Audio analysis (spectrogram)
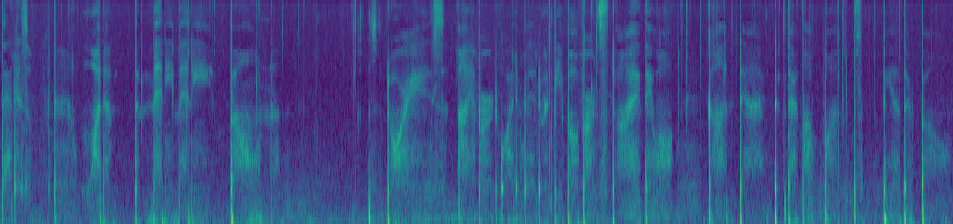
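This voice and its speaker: A woman reads scary stories in a hushed, breathy ASMR whisper with deliberate pauses, close to the microphone. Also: poor audio. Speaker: ASMR host. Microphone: close ASMR microphone, ear to ear.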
